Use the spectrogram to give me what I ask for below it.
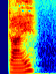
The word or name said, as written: grejer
